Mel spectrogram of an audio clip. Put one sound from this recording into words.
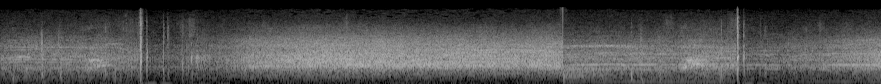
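A cricket bat strikes a ball with a sharp crack.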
